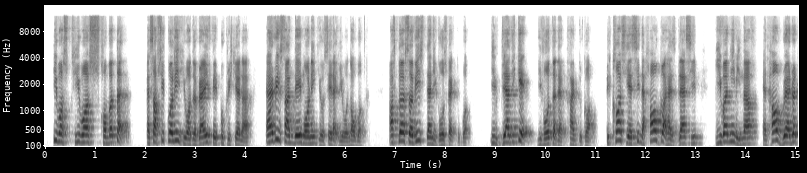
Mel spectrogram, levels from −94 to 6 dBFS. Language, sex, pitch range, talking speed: English, male, 150-230 Hz, 210 wpm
